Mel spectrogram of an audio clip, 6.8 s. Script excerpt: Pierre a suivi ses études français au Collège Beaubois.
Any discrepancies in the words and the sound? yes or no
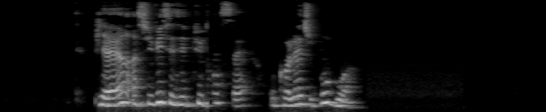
no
